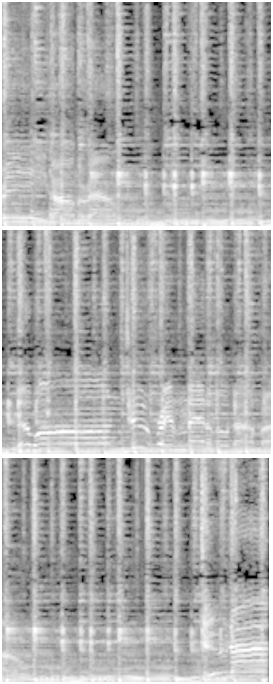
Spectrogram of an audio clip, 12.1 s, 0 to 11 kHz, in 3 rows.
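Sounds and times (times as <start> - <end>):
country band music: 0.0 - 12.0.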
